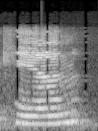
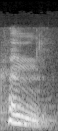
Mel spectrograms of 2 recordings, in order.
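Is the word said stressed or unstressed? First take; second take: stressed; unstressed. First: The word is said full and stressed. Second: The word is said reduced and unstressed.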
